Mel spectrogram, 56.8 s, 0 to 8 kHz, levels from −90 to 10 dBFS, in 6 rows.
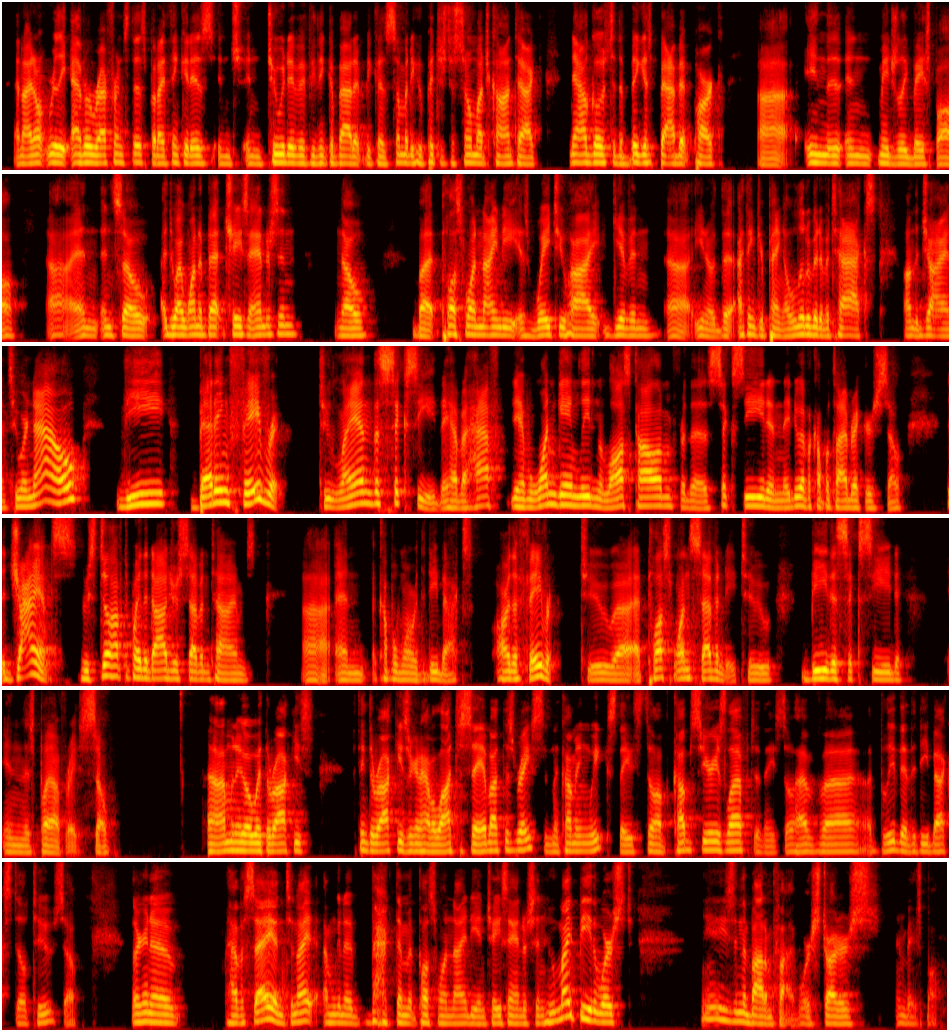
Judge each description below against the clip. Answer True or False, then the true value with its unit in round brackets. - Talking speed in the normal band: False (245 wpm)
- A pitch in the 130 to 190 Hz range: True (135 Hz)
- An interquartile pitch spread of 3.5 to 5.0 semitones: False (2.8 semitones)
